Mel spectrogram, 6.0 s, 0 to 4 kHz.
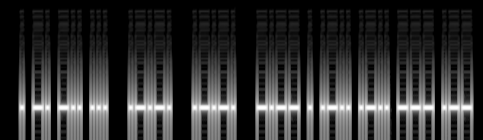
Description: Morse code, heard as a keyed tone, about 30 wpm, 550 Hz. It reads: ENDS <AR> <AR> YELLOW
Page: news headlines in morse code at 30 wpm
